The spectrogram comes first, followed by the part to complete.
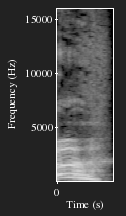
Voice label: Dizzy pain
